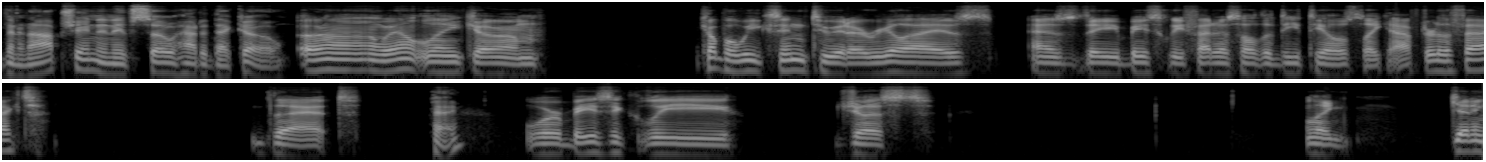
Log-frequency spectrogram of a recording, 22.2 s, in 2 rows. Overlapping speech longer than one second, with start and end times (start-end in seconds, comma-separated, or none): none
